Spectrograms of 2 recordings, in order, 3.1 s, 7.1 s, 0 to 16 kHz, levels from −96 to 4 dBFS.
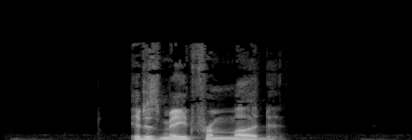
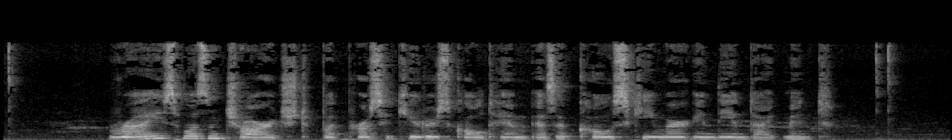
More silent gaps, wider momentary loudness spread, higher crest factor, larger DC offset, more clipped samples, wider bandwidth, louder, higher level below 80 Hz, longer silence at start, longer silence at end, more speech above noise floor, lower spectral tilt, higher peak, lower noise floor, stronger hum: neither; second, 11 LU vs 19 LU; about the same, 22 dB vs 18 dB; neither; neither; about the same, 11.5 kHz vs 11.5 kHz; first, -26 LUFS vs -32 LUFS; first, -44 dBFS vs -64 dBFS; first, 1 s vs 0.05 s; first, 1 s vs 0.45 s; first, 59 dB vs 32 dB; first, -6 dB/octave vs -2.5 dB/octave; first, -6 dBFS vs -14 dBFS; first, -84 dBFS vs -65 dBFS; neither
